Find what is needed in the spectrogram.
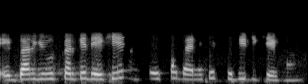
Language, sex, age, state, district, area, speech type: Hindi, female, 30-45, Uttar Pradesh, Sitapur, rural, conversation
